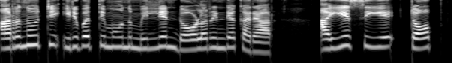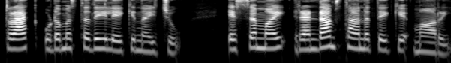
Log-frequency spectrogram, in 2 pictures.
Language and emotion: Malayalam, neutral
